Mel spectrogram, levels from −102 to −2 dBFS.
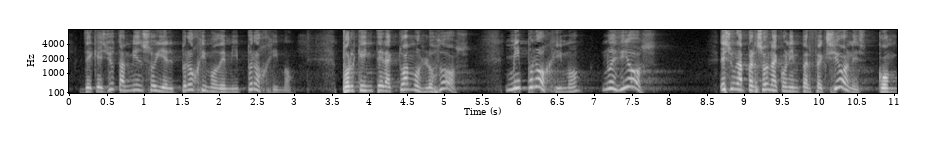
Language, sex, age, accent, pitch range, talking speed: Spanish, male, 50-69, Argentinian, 180-290 Hz, 135 wpm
